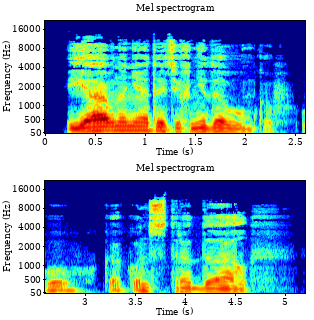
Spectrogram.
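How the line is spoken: Labored pained mutter. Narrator (Russian): Люсендер с трудом пробормотал что-то с мучительной гримасой

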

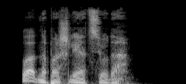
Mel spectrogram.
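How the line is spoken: Hoarse, near hysterical. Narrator (Russian): нотку зарождающейся истерики, Чацкий лишь хрипло вздохнул и добавил

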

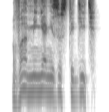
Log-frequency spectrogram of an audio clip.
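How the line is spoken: Through clenched teeth. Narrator (Russian): процедила она

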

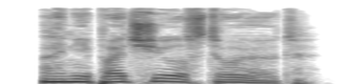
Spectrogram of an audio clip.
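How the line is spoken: Groaned. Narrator (Russian): простонал Льюс Террин

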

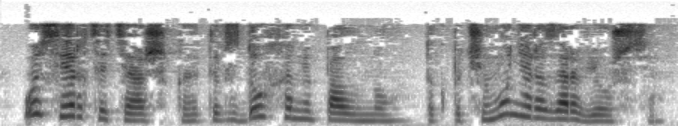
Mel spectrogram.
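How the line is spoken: Sad whisper. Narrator (Russian): печально прошептал Шекспир

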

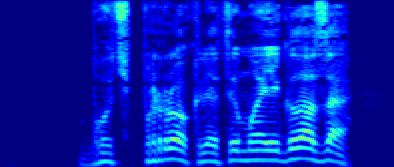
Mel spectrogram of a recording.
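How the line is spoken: Spiteful. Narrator (Russian): злобно сказал Слудик

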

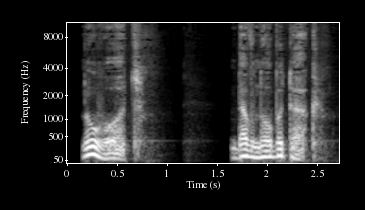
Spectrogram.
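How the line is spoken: Sad, smiling. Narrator (Russian): сказал Жилин, печально улыбаясь

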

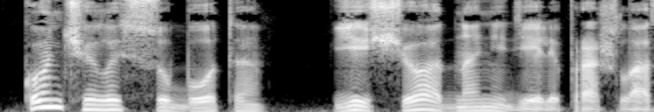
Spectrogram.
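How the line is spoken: Sad. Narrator (Russian): сказала печально Мэри

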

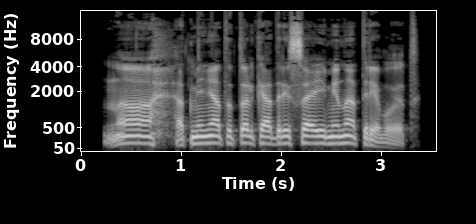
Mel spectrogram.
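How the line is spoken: Grumbling. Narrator (Russian): проворчал Гарри

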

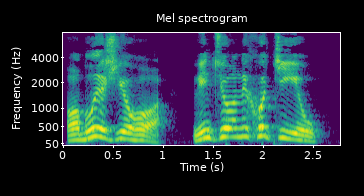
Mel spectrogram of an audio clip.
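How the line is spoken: Shouted. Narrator (Ukrainian): крикнула Джинні

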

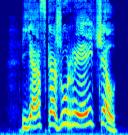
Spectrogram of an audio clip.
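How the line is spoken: Shouting after someone. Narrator (Russian): крикнула она вдогонку

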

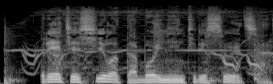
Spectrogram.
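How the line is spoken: Plain. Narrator (Russian): сказал Ларт

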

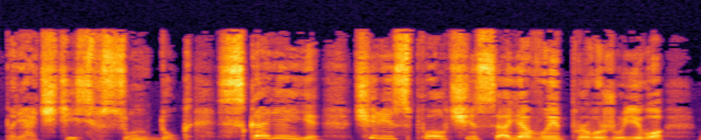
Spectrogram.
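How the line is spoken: Nobleman's whisper. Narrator (Russian): Шепотом вельможи

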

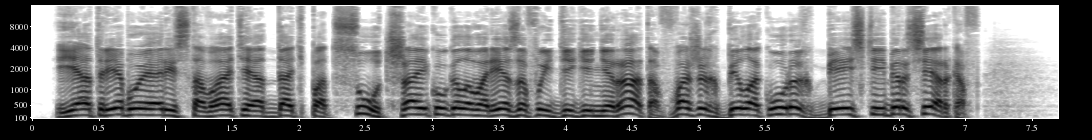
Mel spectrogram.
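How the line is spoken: Yelling into phone. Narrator (Russian): заорал в трубку Тагоми

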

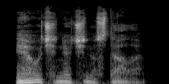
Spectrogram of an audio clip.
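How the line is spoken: Quiet. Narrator (Russian): тихо произнесла Рэйчел

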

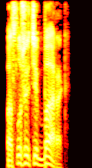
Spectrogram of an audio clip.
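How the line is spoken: Angry. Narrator (Russian): сердито произнес я

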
